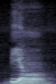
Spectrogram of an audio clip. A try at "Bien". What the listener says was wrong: Bien sounds like Québécois, like French Canadian. Bien.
